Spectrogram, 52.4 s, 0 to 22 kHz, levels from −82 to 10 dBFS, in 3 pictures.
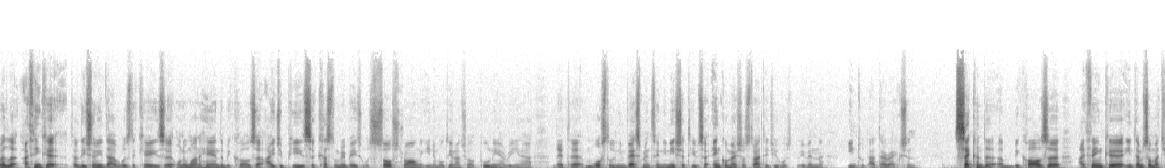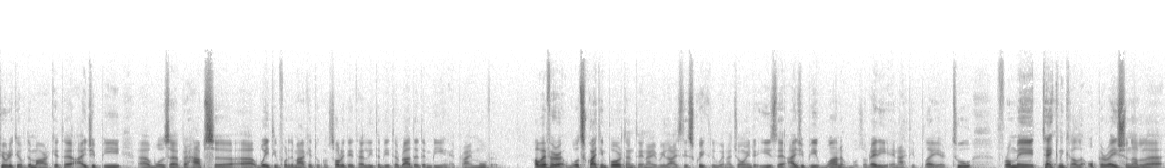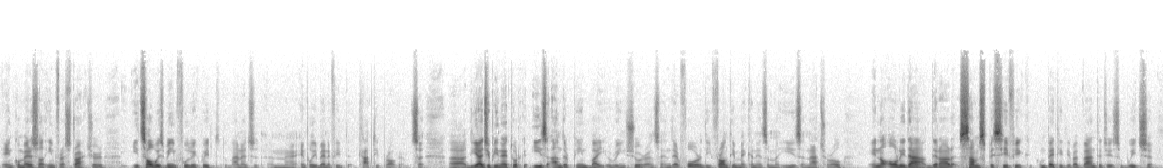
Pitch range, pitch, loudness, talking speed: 90-115 Hz, 100 Hz, -26 LUFS, 175 wpm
